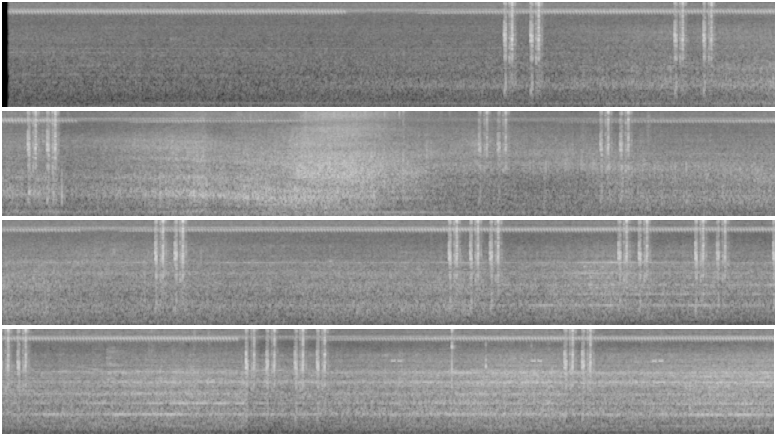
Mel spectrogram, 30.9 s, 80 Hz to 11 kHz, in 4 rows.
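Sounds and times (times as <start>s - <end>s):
road vehicle passing: 0.2s - 30.9s
sharp clicks: 5.0s - 5.6s, 6.7s - 7.2s, 8.0s - 8.4s, 12.4s - 12.9s, 13.7s - 14.2s, 17.0s - 17.4s, 19.9s - 20.6s, 21.6s - 23.5s, 25.6s - 26.5s, 28.8s - 29.2s
thin high whine: 15.9s - 30.9s.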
